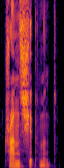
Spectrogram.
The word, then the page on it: transshipment: British English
